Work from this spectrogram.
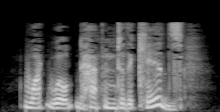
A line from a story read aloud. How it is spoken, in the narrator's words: Blaze asked in a shaking voice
